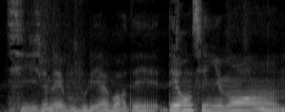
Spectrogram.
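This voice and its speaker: A woman's voice: low voice, moderate pace, gravelly, mellow, a little hiss or hum. A woman with a blunt manner, talking casually with many fillers and restarts as she gives a tarot reading for her channel. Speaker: tarot reader.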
